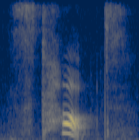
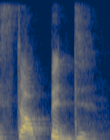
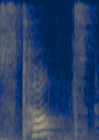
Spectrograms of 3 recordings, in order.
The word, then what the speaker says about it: stopped: sound goes unvoiced well you pronounce the e d as T for example stopped okay now you're not going to say stop it now there are people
